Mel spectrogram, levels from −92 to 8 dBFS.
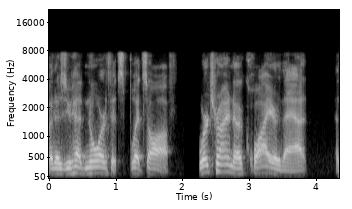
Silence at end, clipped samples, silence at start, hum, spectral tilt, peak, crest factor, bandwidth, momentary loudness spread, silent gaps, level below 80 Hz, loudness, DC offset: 0 s; under 0.1%; 0 s; none; -2 dB/octave; -6 dBFS; 14 dB; 8 kHz; 5 LU; 2.02-2.20 s; -70 dBFS; -18 LUFS; under 0.1%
